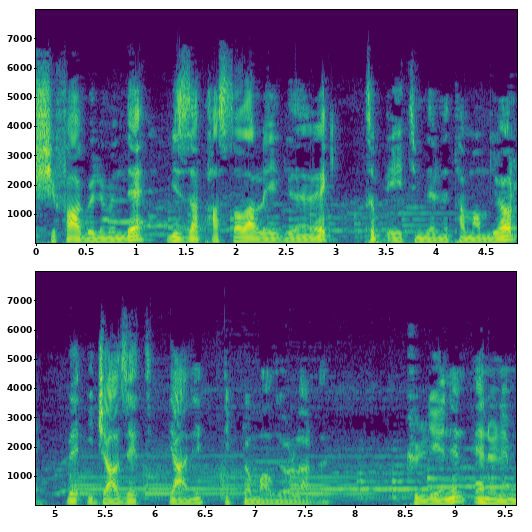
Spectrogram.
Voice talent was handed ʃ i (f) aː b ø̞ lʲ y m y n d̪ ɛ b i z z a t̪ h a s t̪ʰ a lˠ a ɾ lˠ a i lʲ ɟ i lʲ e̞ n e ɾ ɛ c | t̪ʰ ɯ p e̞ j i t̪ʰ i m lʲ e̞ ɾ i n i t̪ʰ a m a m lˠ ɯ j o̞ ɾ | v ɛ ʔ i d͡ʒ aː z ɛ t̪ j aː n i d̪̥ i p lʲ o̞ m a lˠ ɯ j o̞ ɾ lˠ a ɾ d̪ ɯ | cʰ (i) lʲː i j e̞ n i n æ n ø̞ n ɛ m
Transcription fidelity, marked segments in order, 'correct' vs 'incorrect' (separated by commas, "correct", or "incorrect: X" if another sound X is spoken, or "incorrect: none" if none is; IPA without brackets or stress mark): correct, incorrect: y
